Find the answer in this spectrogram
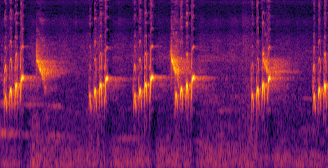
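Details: Quick bouncy phrases of a sooty-headed bulbul in active song (gacor): climbing runs of three or four bright notes and a high descending slur, repeated about every half second; faint low noise behind.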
